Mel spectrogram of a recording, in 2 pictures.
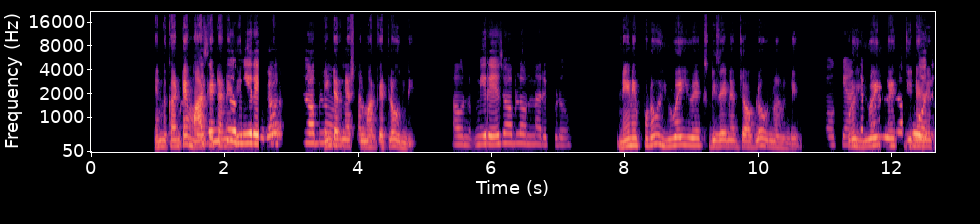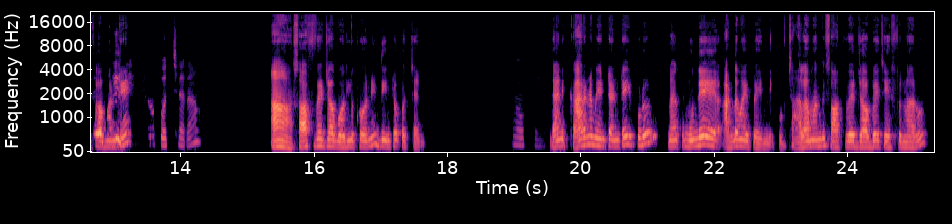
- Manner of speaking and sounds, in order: in English: "ప్రెజెంట్"; in English: "మార్కెట్"; in English: "జాబ్‌లో"; in English: "ఇంటర్నేషనల్ మార్కెట్‌లో"; in English: "జాబ్‌లో"; in English: "యూ‌ఐయూఎక్స్ డిజైనర్ జాబ్‌లో"; in English: "యూఐయూఎక్స్ డిజైనర్"; in English: "సాఫ్ట్‌వేర్ జాబ్"; in English: "సాఫ్ట్‌వేర్"
- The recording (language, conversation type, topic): Telugu, podcast, పాత ఉద్యోగాన్ని వదిలి కొత్త ఉద్యోగానికి మారాలని మీరు ఎలా నిర్ణయించుకున్నారు?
